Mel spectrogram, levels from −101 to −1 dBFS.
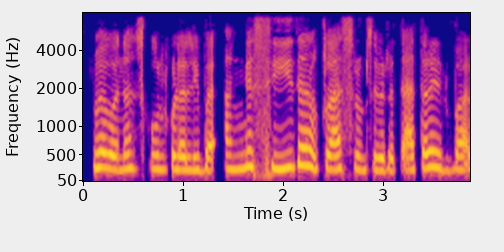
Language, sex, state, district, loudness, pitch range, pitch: Kannada, female, Karnataka, Shimoga, -17 LUFS, 235-260 Hz, 245 Hz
